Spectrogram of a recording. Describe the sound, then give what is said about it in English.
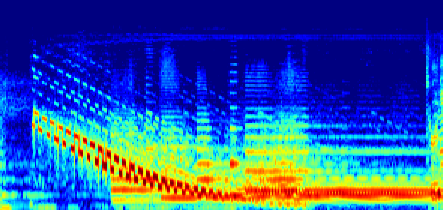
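A telephone rings with a loud electronic tone that glides steadily downward, then settles into sustained, chord-like tones and stops abruptly. “But two rings. I have to answer the phone there. No, I'm counting the rings. Three rings.”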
